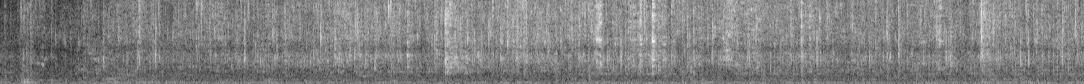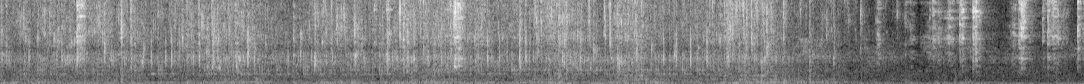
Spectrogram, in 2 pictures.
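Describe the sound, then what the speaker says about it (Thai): Plain tap water running steadily while scrubbed personal items such as a spoon are rinsed under it, a continuous close splashing trickle that cuts off near the end. "พอได้แบบนี้แล้วนะคะ เราก็ล้างน้ำเปล่าค่ะ"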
